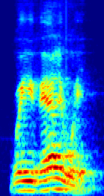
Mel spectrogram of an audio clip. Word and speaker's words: reevaluate: you say this word reevaluate yeah great job this is tough everybody you need to say re it's got you gotta have that schah re re-evaluate excellent job one more time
